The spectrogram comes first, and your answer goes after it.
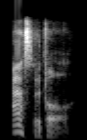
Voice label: "acetal", British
